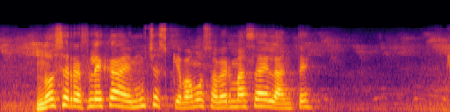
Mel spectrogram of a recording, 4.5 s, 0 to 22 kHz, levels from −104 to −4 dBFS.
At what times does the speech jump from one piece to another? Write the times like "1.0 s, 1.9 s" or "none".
1.7 s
